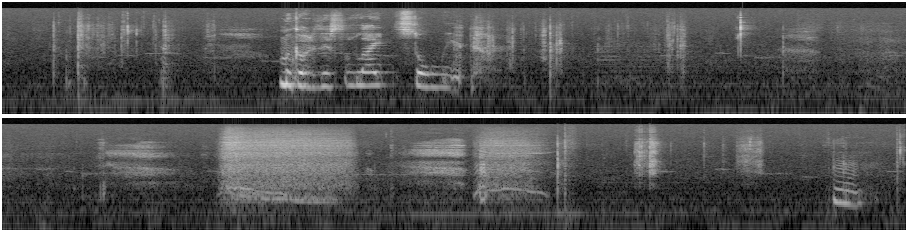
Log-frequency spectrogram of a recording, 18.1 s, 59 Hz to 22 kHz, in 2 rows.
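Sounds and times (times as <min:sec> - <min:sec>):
child gasping breathily: 0:07.8 - 0:08.2, 0:10.1 - 0:14.6.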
